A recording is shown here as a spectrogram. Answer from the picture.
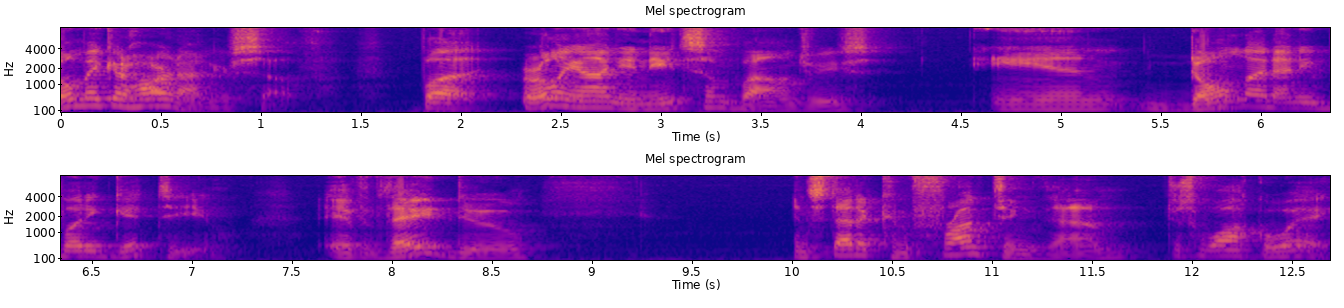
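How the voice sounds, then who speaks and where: A man's fairly high voice at a fairly slow pace, with very wide pitch swings, big swings in loudness and audible room echo. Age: 60s. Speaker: podcast host. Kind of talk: solo podcast talk.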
